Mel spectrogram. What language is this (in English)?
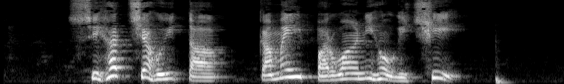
Domaaki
